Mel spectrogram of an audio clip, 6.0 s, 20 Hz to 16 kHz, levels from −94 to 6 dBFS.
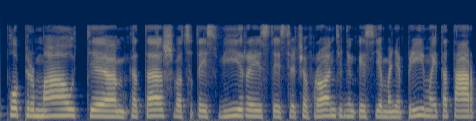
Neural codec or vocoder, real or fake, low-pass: none; real; 7.2 kHz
